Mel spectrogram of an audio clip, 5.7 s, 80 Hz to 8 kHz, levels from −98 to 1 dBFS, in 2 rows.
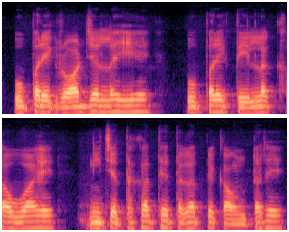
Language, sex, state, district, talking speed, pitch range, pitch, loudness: Hindi, male, Uttar Pradesh, Lalitpur, 200 wpm, 110-125 Hz, 120 Hz, -18 LUFS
